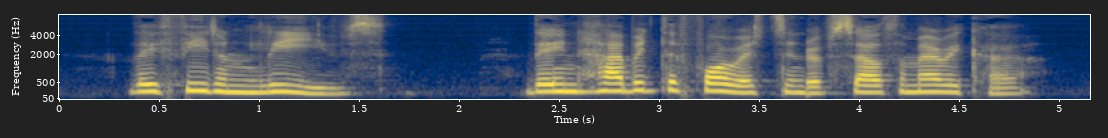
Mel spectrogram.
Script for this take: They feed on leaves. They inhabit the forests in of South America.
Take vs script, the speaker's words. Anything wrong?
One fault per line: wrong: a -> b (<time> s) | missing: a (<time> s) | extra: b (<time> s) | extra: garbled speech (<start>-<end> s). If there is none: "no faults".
no faults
